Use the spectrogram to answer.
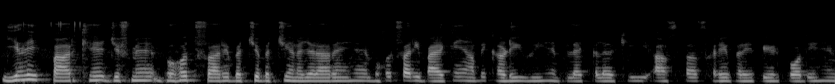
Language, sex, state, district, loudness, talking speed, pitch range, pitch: Hindi, male, Bihar, East Champaran, -32 LUFS, 215 wpm, 160-175 Hz, 165 Hz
